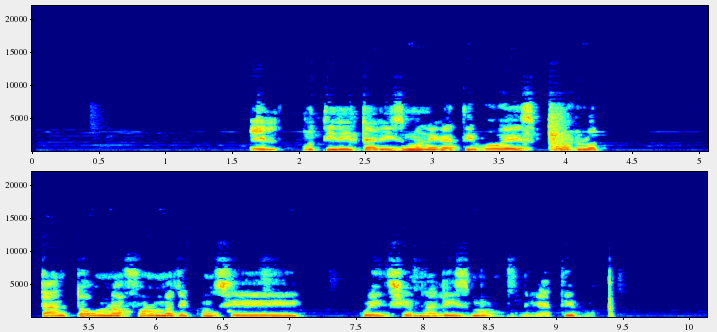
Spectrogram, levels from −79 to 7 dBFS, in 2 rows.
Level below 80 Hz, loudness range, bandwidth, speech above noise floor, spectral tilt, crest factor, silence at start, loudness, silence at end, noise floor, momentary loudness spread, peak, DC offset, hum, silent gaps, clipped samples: -54 dBFS; 3 LU; 9.4 kHz; 50 dB; -4.5 dB/octave; 16 dB; 1.65 s; -15 LUFS; 0.7 s; -64 dBFS; 10 LU; 0 dBFS; under 0.1%; none; none; under 0.1%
